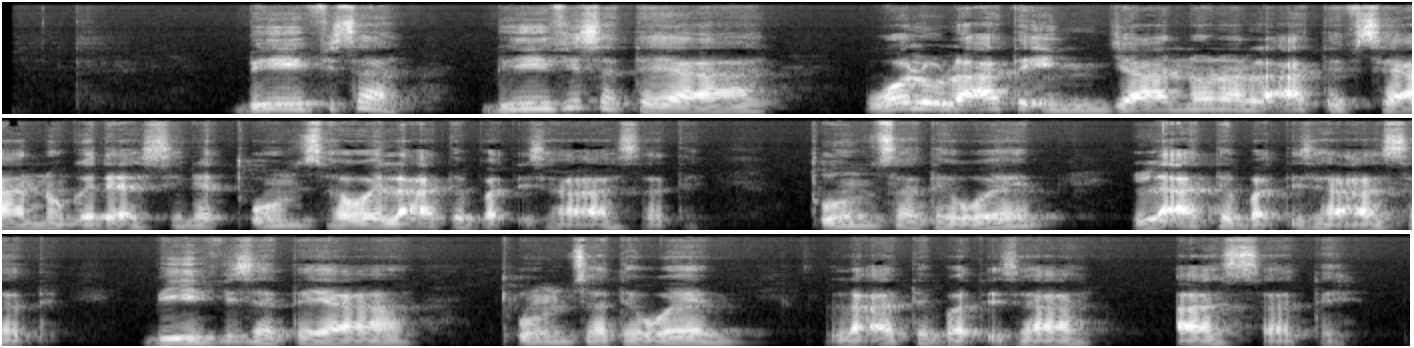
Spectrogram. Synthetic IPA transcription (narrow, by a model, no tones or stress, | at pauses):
biːfɪsɐ | biːfɪsɐt̪ɛjaː | wɔlʊlɐʔɐt̪ɛɪnd͡ʒaːnːɔnɐlɐʔɐt̪ɛsɛjaːnːɔɡɛd̪ɛɐsːɪnɛt̪ʼʊnsɐwɔjlɐʔɐt̪ɛbɐt̪ʼɪsaːasːɐt̪ɛ̥ | t̪ʼʊnsɐt̪ɛwɛjn | lɐʔɐt̪ɛbɐt̪ʼɪs̬aːasːɐt̪ɛ̥ | biːfɪs̬ɐt̪ɛjaː | t̪ʼʊnsɐt̪ɛwɔjn | lɐʔɐt̪ɛbɐt̪ʼɪsaː | asːɐt̪ɛ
